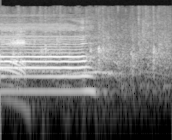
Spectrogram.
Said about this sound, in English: And why don't we keep that applause going? We get our next guest on stage.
